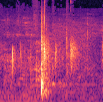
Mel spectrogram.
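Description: A pool cue shot on the called eight ball: one sharp click a little under a second in, with a few fainter ticks around it.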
